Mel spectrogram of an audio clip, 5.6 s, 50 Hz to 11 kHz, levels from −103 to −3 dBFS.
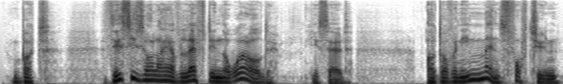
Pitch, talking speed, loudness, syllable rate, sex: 120 Hz, 180 wpm, -16 LUFS, 5.4 syllables/s, male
